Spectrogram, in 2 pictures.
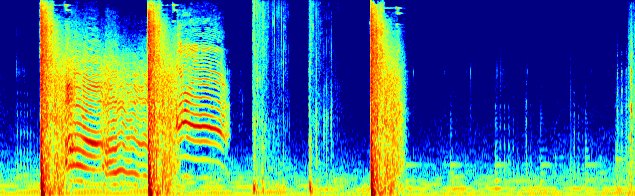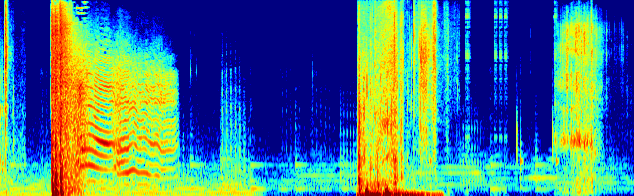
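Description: Gunfire in the video game Quasimorph: several sharp, loud shots spaced irregularly, some followed by ringing, descending tails, with a short burst of rapid shots near the end over a low background hum.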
